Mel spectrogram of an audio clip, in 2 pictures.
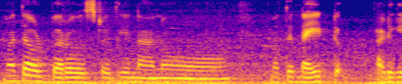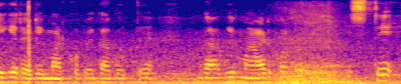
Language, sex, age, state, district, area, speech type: Kannada, female, 30-45, Karnataka, Chamarajanagar, rural, spontaneous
